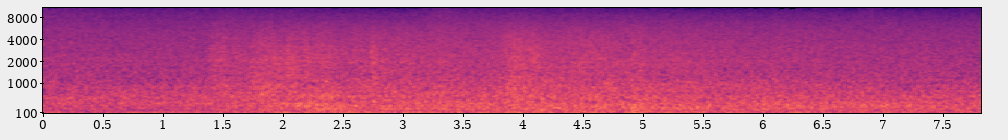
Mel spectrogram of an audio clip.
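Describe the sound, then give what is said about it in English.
Ocean waves surge and roll back in a steady, broad wash of surf, loud, with a gentle swell in intensity midway and some wind noise, no voices. “The exhale of the ocean is the waves crashing up. And as the waves roll back down, it's an inhale.”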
